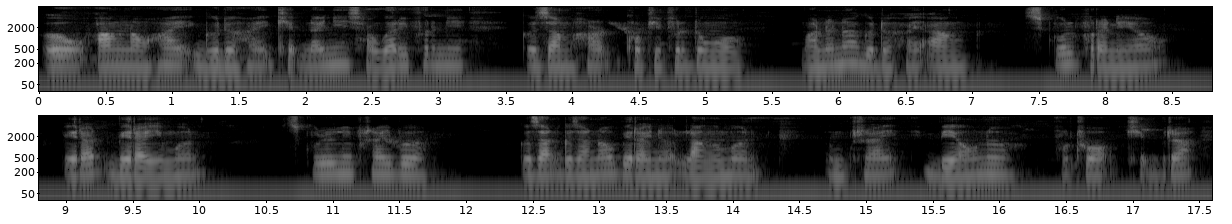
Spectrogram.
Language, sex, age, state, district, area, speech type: Bodo, male, 30-45, Assam, Chirang, rural, spontaneous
